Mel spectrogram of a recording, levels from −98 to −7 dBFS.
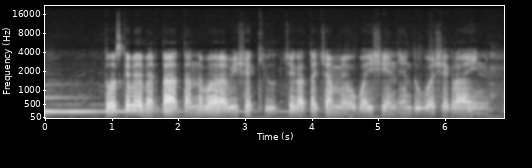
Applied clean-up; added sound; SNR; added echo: none; Harp; 13 dB; none.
